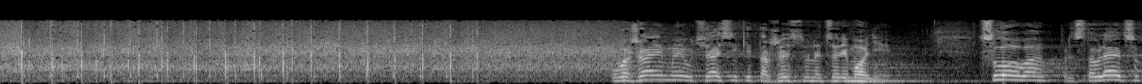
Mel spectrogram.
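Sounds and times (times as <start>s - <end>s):
audience applause: 0.0s - 6.7s
speech: 6.2s - 9.0s, 9.8s - 11.4s.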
